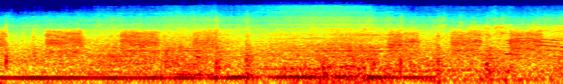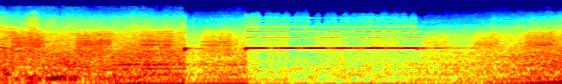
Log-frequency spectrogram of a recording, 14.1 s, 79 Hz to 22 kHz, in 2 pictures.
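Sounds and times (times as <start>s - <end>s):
low engine rumble: 0.0s - 10.2s
locomotive whistle: 4.1s - 13.3s
crowd murmur: 4.8s - 9.3s.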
